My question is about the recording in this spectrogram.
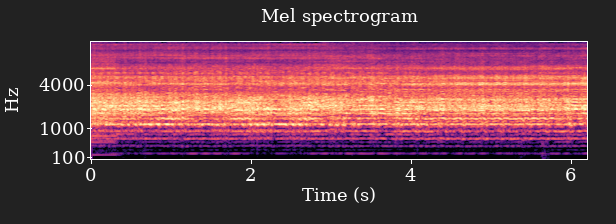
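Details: Vintage Wheelock 7002T horn strobe on demo board after pull-station activation: loud steady horn with brief regular dropouts as it skips, each strobe flash drawing power from the horn.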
